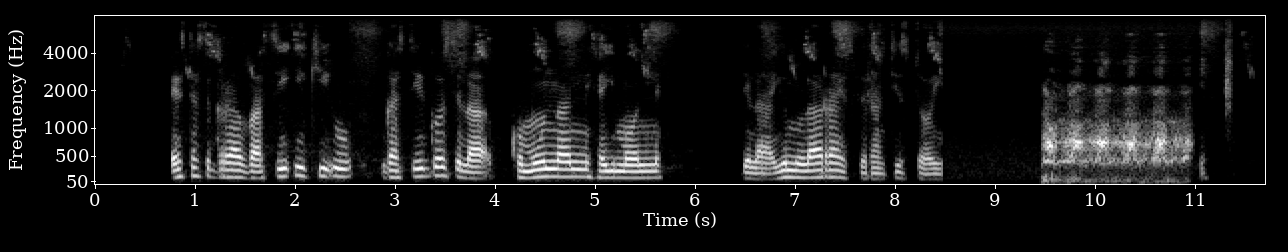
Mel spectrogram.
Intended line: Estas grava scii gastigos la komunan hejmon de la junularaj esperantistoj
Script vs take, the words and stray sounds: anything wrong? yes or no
yes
